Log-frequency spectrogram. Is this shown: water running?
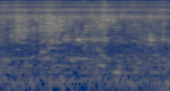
yes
